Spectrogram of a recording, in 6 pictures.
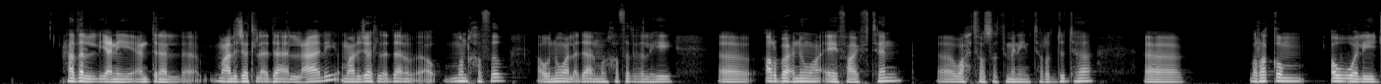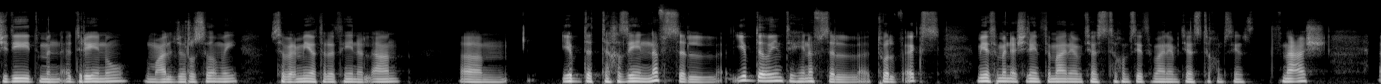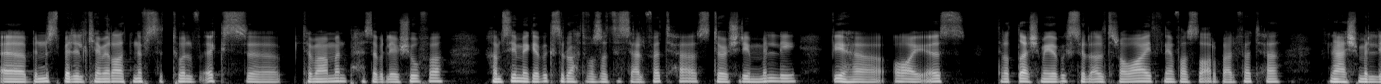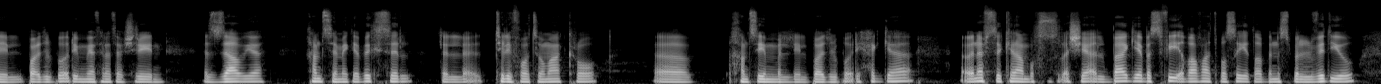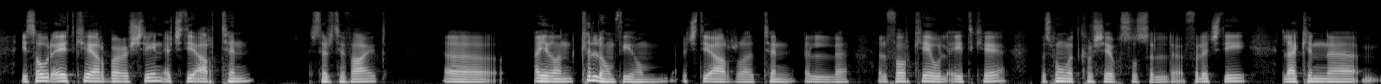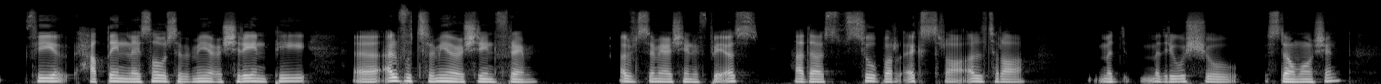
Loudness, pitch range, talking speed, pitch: -20 LUFS, 120-140 Hz, 100 wpm, 130 Hz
